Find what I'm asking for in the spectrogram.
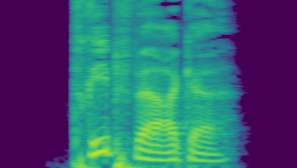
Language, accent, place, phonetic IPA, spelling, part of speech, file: German, Germany, Berlin, [ˈtʁiːpˌvɛʁkə], Triebwerke, noun, De-Triebwerke.ogg
- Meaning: nominative/accusative/genitive plural of Triebwerk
